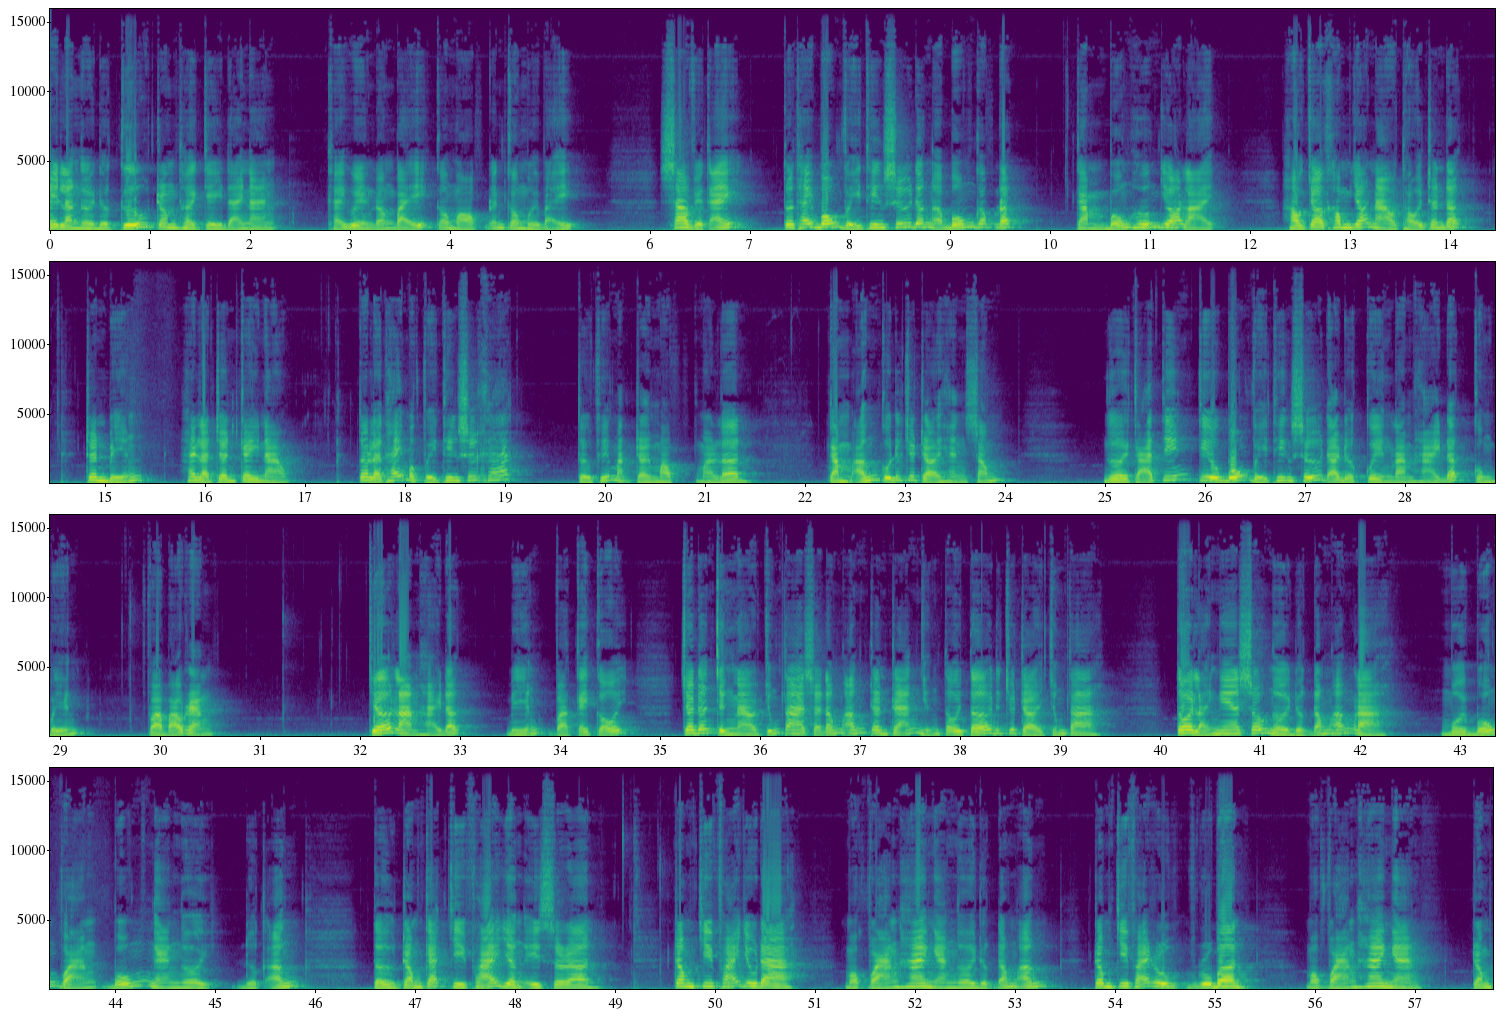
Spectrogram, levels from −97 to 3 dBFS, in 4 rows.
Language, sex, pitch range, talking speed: Vietnamese, female, 165-235 Hz, 175 wpm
